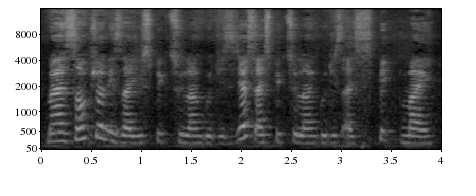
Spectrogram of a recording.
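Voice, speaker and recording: A woman's voice: mid-range voice, lively intonation, fairly quick, slight background noise, rough recording. Chatty Nigerian woman vlogger, laughing often. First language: Yoruba. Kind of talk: casual vlog chat, reading viewer comments aloud.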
